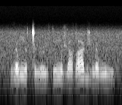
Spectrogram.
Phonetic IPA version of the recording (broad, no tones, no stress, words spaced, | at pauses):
ðœw nɵǀʉː ɹywtʉ noʒʉːwdˤœː ɡiwœw nʉ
